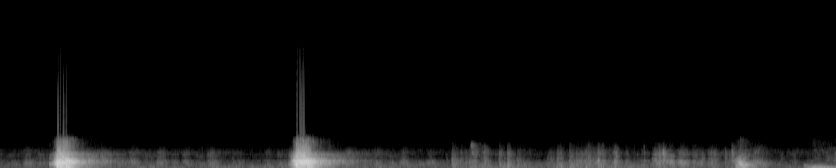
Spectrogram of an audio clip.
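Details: Kingston the Rottweiler at play with a squirrel, giving two sharp single barks roughly two and a half seconds apart, followed by soft rustling and a faint brief whine near the end.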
